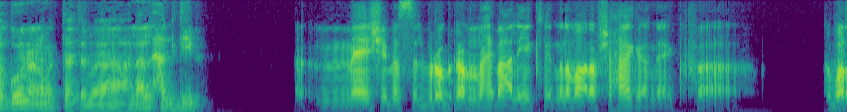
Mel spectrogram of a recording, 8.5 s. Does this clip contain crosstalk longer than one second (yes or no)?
no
